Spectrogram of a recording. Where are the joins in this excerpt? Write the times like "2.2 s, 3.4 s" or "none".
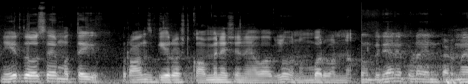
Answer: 3.6 s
